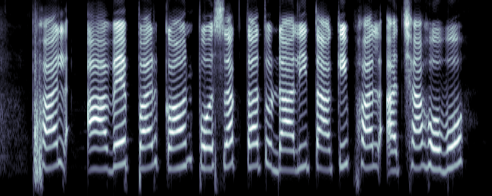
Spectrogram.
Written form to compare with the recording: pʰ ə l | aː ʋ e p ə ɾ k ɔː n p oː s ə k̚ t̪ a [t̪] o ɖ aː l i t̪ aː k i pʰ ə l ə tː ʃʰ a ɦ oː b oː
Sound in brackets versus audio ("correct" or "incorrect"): correct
